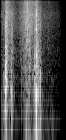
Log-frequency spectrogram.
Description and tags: Opening a canvas tent, (no zipper).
